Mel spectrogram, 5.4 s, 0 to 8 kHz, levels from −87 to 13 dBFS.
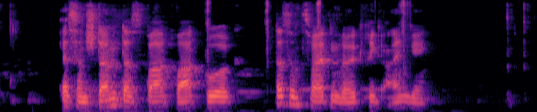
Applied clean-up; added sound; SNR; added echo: classical method WPE with log-MMSE.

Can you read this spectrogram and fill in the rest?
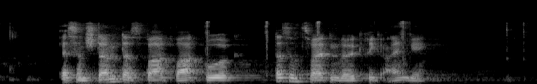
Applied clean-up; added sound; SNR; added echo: none; Fire; 18 dB; reverberation time 0.9 s.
